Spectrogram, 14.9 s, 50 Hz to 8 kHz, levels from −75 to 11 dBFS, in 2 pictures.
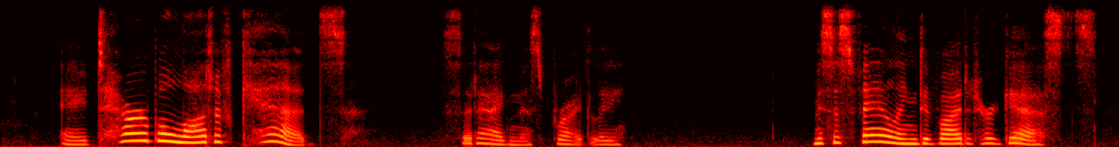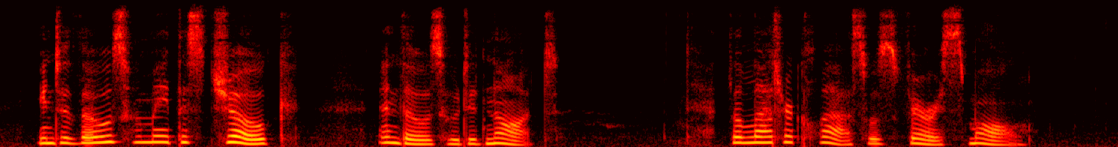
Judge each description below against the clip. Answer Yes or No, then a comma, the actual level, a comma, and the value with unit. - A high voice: Yes, very high, 265 Hz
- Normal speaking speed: No, slow, 120 wpm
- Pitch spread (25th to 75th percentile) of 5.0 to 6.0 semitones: Yes, wide, 5.4 semitones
